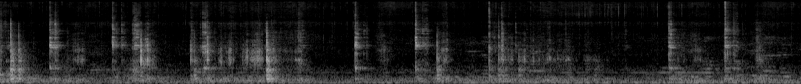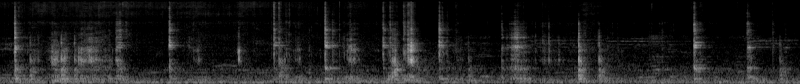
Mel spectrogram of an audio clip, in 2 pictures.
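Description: Pulao rice and chaat masala frying and being stirred in a pan, with a steady soft sizzle and repeated scraping, clinking stirs over about sixteen seconds, without voices.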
